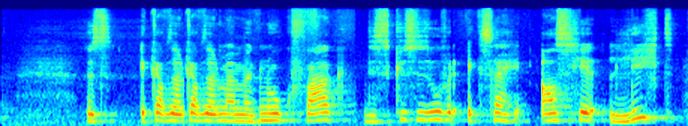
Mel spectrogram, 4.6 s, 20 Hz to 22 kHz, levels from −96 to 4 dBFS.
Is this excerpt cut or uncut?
cut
